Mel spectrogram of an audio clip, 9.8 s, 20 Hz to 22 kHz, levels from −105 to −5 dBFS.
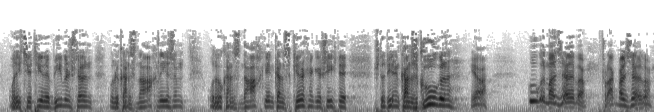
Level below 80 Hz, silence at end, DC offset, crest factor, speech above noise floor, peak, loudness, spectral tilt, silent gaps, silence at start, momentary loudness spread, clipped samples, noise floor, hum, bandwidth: -48 dBFS; 0 s; under 0.1%; 22 dB; 28 dB; -4 dBFS; -26 LUFS; -5 dB/octave; none; 0.15 s; 10 LU; under 0.1%; -55 dBFS; none; 8.4 kHz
